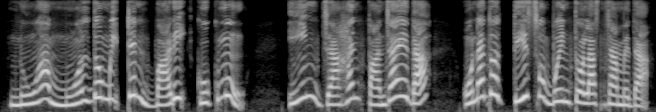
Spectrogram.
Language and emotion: Santali, angry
